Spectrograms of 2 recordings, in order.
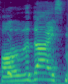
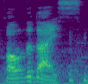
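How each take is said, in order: First: "Follow the dice" called out louder and higher like a rallying cry; proclaimed. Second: Said in the usual way. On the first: Shown as a demonstration. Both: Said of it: "Follow the dice, my friends".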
